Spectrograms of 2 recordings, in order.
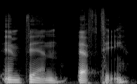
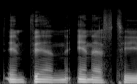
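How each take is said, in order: First: No separate letter N is said before F T. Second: A separate letter N is said before F T. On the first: The speaker calls it right. "It's just" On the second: The speaker calls it wrong. "I guess you don't have to"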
